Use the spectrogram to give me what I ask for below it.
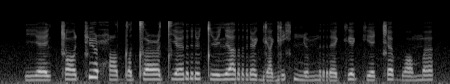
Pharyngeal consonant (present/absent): present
